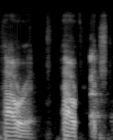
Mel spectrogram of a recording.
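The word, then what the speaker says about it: Powerage: that is how you pronounce it. Power Edge. I thought so. Power Edge.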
